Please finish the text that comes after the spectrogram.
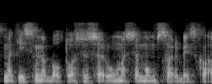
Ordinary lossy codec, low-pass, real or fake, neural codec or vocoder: AAC, 32 kbps; 7.2 kHz; real; none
